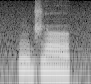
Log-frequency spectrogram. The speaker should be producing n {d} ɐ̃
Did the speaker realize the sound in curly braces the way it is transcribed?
no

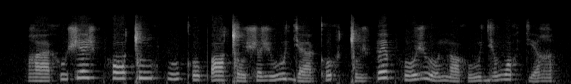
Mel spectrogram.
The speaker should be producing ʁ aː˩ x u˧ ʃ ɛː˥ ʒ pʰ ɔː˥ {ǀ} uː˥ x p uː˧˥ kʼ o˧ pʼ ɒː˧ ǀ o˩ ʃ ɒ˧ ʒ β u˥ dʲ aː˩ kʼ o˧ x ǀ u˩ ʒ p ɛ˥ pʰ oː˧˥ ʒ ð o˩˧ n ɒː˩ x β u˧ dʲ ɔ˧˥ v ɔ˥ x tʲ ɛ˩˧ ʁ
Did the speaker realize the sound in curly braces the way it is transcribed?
yes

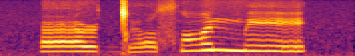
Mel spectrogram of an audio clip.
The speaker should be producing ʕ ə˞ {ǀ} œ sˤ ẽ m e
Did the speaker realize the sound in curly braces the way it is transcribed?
no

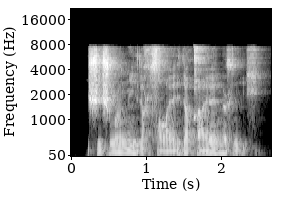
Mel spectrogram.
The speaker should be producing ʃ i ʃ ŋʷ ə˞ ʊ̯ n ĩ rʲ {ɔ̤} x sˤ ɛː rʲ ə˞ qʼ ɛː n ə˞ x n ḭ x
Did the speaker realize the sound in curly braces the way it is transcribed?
no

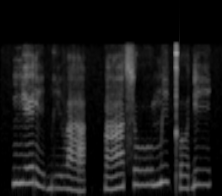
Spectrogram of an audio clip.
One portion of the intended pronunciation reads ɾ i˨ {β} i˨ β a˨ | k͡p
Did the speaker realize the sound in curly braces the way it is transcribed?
no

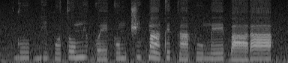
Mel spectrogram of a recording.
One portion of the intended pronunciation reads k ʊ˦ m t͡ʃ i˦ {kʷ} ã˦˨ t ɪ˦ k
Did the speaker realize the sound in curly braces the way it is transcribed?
no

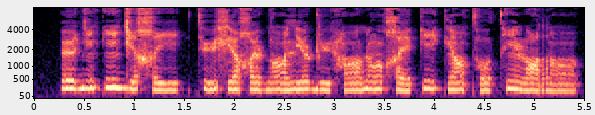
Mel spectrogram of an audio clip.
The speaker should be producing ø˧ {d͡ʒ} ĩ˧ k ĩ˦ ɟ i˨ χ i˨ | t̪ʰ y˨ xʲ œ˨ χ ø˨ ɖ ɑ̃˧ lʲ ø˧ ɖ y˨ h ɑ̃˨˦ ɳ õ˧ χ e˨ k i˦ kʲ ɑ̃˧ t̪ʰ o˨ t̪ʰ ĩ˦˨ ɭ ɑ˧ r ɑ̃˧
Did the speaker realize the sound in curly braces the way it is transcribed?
no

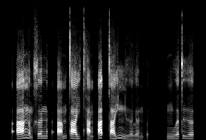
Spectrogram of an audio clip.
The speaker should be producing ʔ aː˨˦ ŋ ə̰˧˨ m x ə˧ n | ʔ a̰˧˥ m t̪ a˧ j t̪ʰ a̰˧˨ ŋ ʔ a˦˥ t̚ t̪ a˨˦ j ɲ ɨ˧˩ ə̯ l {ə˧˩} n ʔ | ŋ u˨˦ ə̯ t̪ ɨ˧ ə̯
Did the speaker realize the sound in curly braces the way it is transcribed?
no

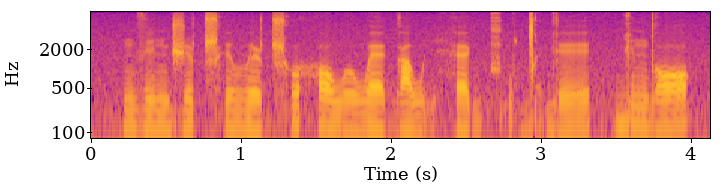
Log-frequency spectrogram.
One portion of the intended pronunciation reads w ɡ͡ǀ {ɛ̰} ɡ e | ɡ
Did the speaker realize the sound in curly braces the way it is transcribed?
yes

